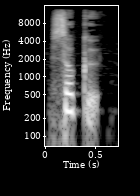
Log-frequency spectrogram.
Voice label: "soku", hiragana

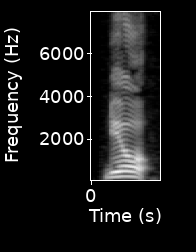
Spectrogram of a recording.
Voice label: "ryo", hiragana

